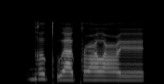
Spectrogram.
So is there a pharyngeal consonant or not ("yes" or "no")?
yes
